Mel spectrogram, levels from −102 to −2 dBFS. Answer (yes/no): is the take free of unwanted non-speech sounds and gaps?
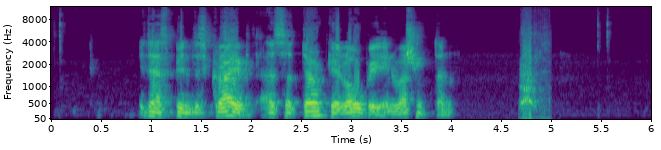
no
